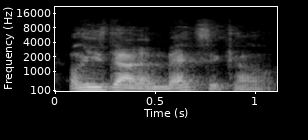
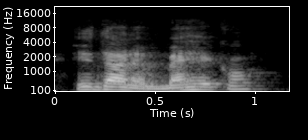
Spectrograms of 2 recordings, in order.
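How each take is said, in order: First: Mexico is said with a plain English accent. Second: Mexico is said with a Spanish accent.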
